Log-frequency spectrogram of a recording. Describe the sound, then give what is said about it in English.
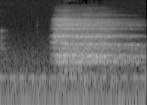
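One deep breath is drawn in, a breathy hiss that starts suddenly and holds steady for about a second, fairly faint and alone. “I have to take a deep breath.”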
